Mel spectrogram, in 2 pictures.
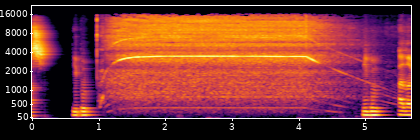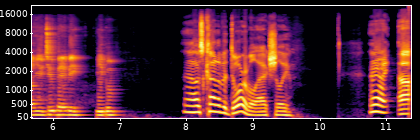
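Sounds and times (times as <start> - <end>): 
speech: 0.0 - 1.2, 5.0 - 7.2, 8.0 - 9.8, 10.8 - 11.3
robot vacuum cleaner running: 1.0 - 8.0.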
